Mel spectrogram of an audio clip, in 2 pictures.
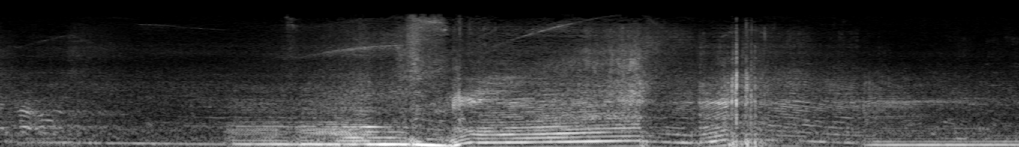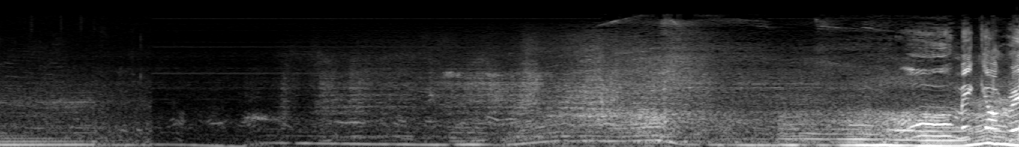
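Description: A retro car powers up a hillclimb course at a retro car gathering, its engine revving hard and swelling in loudness beneath continuous commentary from someone speaking throughout.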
